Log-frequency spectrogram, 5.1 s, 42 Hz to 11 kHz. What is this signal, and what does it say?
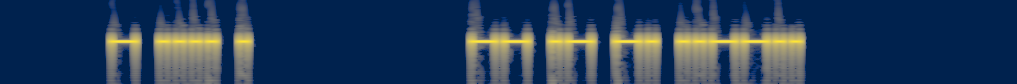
Morse code, heard as a keyed tone, about 32 wpm, 700 Hz. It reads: THE MAN?
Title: 4x Word-Spacing - Sentences from Top 200 Words - 30wpm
